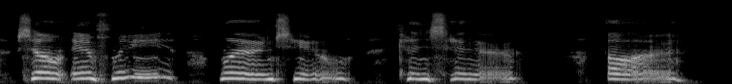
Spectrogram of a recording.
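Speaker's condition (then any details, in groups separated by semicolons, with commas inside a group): ALS; swallowing lost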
